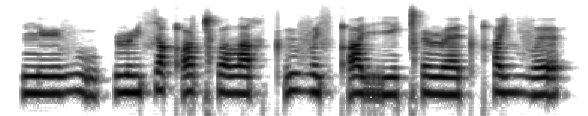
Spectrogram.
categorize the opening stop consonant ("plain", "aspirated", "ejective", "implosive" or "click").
ejective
